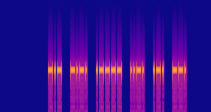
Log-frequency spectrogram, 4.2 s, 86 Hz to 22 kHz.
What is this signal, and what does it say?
Morse code, heard as a keyed tone, about 39 wpm, spaced as for 29 wpm, 700 Hz. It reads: KC1FRG
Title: USA Call Signs - 6 Characters - 2x Character Spacing - 40wpm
